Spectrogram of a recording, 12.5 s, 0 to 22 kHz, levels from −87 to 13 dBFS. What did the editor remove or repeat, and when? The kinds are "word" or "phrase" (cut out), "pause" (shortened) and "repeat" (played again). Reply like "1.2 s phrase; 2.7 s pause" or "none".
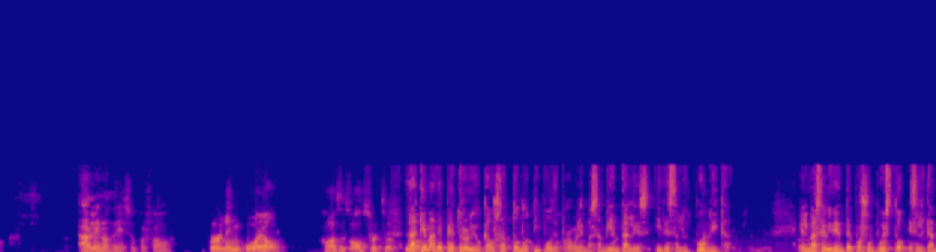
none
